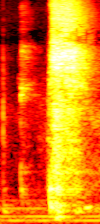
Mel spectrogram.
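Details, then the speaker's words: Single loud, forceful sneeze after a brief catch of breath, during a sneezing fit set off by being cold while sitting in cold bathwater; the person also gets sneezy when tired. "i usually sneeze a ton but also oh there we go um i tend to get uh very sneezy as well"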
